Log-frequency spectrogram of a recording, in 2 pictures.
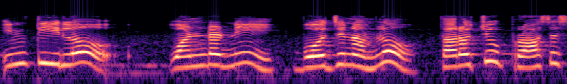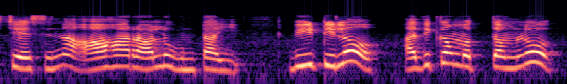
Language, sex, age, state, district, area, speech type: Telugu, female, 18-30, Andhra Pradesh, Kadapa, rural, spontaneous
